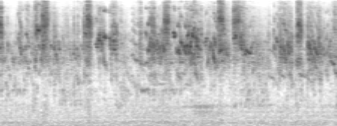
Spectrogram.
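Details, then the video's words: Breeding pair of pet budgerigars trading harsh squawks and clustered scratchy chirps, loud bursts roughly every half second to second separated by softer chatter. "Budgies Chirping Sounds"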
